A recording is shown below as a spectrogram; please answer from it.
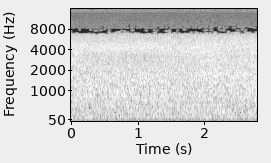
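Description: Sea waves wash in a steady, dense roar of broadband noise that stays loud and unbroken throughout, with no voices.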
